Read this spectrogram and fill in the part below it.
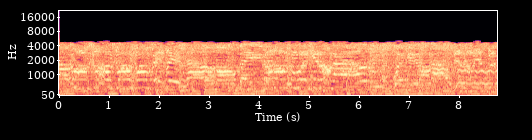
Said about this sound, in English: Counting the top five rock and roll screams.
